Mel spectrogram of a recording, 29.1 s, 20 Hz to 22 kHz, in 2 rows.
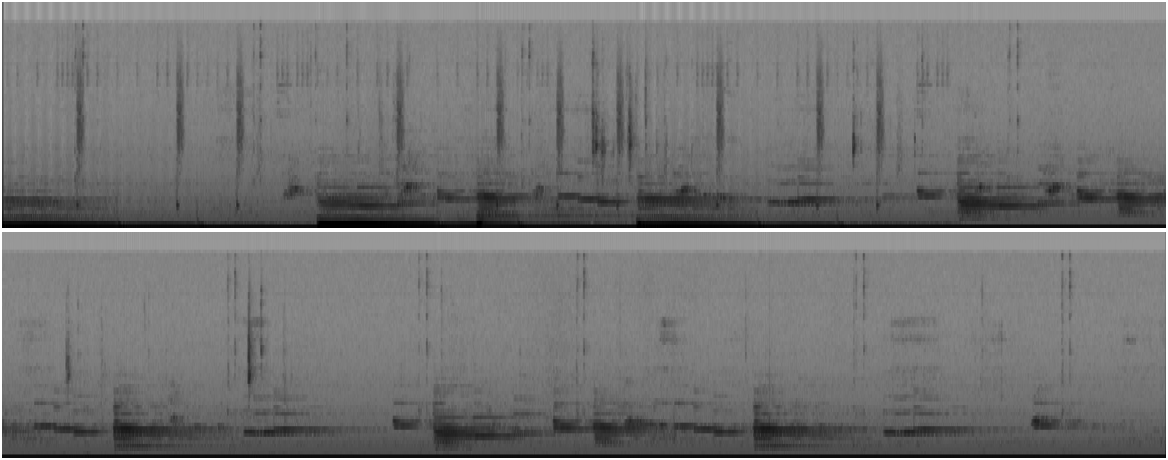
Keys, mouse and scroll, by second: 6.5 click, 17.3 click.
